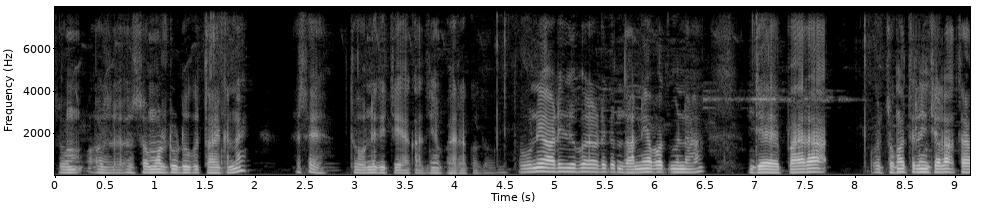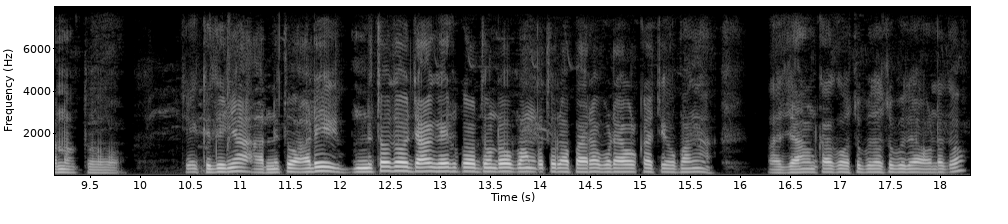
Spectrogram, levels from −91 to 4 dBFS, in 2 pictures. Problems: none marked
